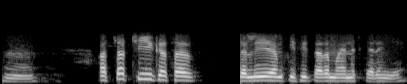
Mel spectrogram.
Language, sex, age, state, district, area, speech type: Hindi, male, 30-45, Uttar Pradesh, Azamgarh, rural, conversation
